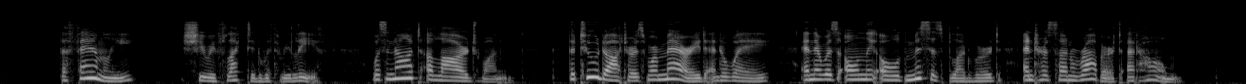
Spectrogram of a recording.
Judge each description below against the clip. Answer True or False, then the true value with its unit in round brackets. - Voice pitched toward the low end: False (195 Hz)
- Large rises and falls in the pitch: True (6.7 semitones)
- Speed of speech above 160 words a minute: False (145 wpm)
